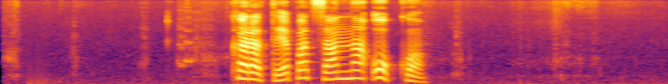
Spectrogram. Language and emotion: Russian, positive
